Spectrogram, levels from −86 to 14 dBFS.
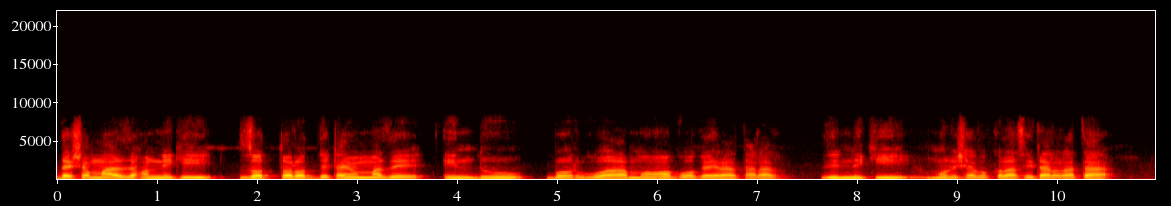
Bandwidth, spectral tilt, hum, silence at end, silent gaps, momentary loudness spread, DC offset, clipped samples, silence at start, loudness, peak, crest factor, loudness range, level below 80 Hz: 8 kHz; -7 dB/octave; none; 0.45 s; none; 7 LU; under 0.1%; under 0.1%; 0 s; -24 LUFS; -6 dBFS; 18 dB; 2 LU; -56 dBFS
